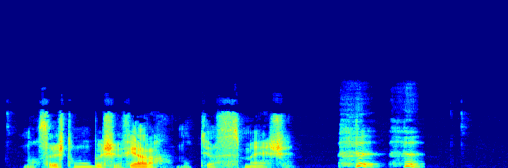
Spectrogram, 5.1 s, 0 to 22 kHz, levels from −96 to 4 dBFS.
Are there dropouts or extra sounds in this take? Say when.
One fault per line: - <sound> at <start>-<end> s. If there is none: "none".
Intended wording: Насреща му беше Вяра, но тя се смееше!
- cough at 3.4-4.3 s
